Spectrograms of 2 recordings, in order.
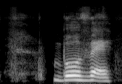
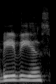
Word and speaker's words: Beauvais: How do you say her last name? Unibu. Sorry. Beauvais. Beauvais. How did I say? Beauvais. I said Bevius.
